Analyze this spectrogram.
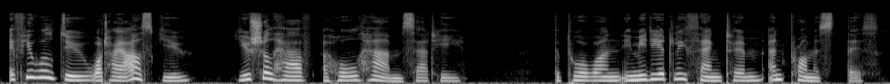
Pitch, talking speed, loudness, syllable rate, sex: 195 Hz, 170 wpm, -18 LUFS, 4.8 syllables/s, female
